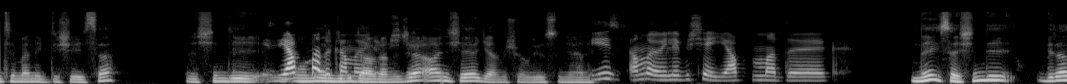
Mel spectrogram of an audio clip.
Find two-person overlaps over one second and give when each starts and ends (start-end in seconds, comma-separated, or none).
2.6-4.3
